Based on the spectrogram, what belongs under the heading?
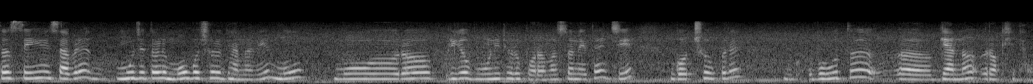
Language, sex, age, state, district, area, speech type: Odia, female, 18-30, Odisha, Cuttack, urban, spontaneous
